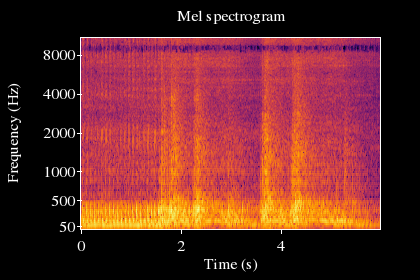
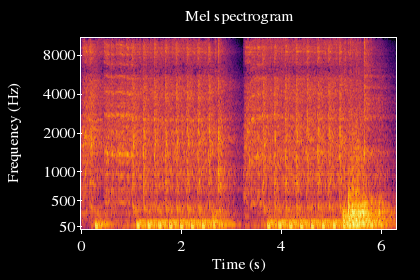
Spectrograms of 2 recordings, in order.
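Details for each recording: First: 2001 Honda TRX400 single-cylinder after valve adjustment: steady idle thump, clean pickup on a couple of blips, settles back; sounds strong and healthy. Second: 2001 Honda TRX400 on choke at cold start: uneven, stumbling beat with brief near-stall, rough running and heavy smoke; previous mechanic didn't fix it, Chinese aftermarket carburetor fitted, cause suspected, not confirmed.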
